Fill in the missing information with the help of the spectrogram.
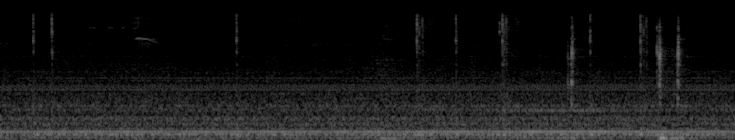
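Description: Faint scattered clicks of a computer mouse and keyboard, about a dozen, most of them in the second half, over a steady low electrical hum.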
